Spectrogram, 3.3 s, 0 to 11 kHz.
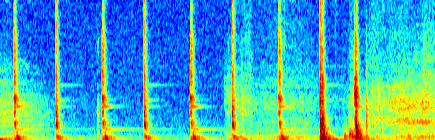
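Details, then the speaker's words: Nissan Micra K11 with instrument cluster removed: hazard lights switched on, crisp relay clicks about three per second, evenly paced over a quiet background; hazard flasher working normally, on a very cold day. "oh the hazard lights work that's appropriate i can't actually tell they're on there apart from because of the noise because the instrument cluster isn't there"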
